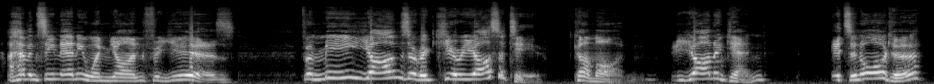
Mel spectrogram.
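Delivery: loud, high-pitched eager monarch; imperious king. Acted. King demanding another yawn from the prince, imperious.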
